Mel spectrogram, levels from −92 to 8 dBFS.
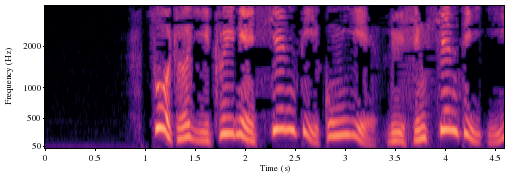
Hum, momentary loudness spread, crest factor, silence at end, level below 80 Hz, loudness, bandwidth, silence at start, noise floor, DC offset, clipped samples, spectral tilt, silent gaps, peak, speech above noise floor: none; 8 LU; 16 dB; 0 s; -60 dBFS; -20 LUFS; 4 kHz; 1.1 s; -70 dBFS; under 0.1%; under 0.1%; -10.5 dB/octave; none; -4 dBFS; 50 dB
